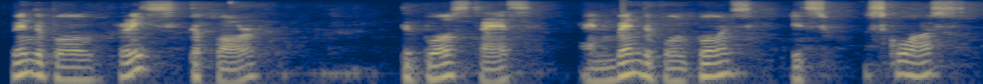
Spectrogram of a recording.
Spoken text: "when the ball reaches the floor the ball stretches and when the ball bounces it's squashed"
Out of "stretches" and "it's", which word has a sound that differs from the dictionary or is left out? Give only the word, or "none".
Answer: stretches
